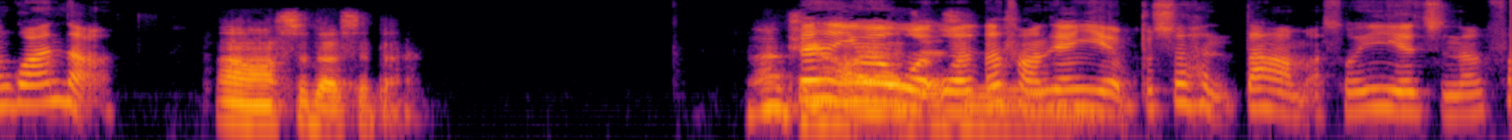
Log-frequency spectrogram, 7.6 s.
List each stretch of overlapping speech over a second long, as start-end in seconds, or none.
4.0-5.3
